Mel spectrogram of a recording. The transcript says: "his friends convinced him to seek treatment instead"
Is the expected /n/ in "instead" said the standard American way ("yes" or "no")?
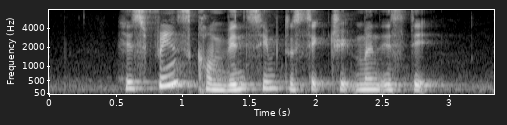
no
